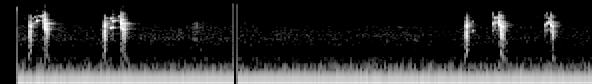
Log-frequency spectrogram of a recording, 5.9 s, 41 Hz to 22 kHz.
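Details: Peregrine falcons at a nest box on a water tower, mating on the ledge, February 5, 2018: short harsh, rasping call notes in pairs and threes, separated by quiet stretches with low steady hum.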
